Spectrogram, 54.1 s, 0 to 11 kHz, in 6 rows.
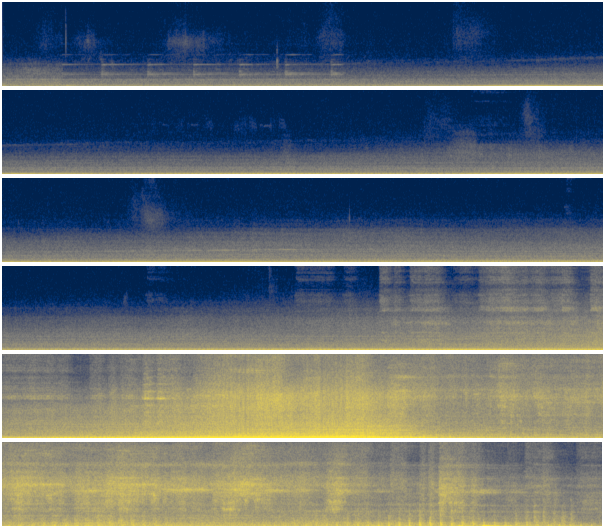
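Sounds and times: diesel locomotive engine rumble: 0.0 - 54.0
faint wheel squeal: 32.7 - 38.8, 43.0 - 54.0.

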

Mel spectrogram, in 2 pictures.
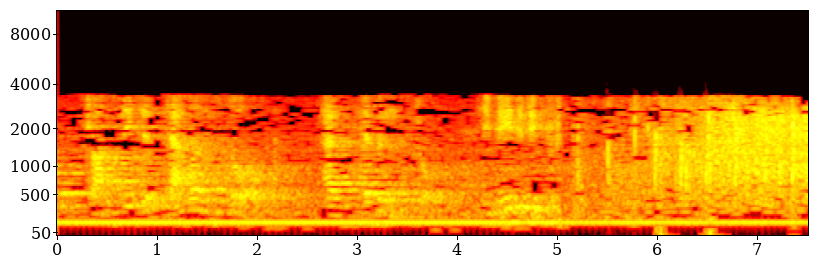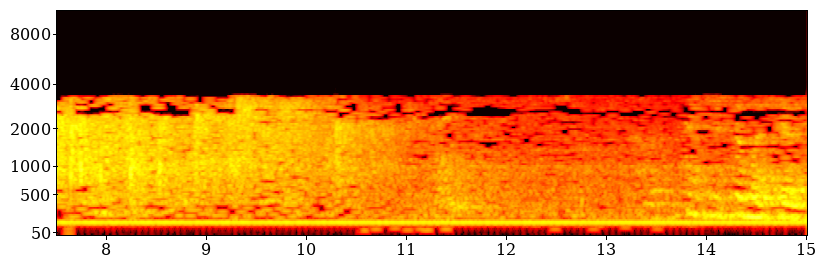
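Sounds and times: audience applauding: 5.4 - 11.4.

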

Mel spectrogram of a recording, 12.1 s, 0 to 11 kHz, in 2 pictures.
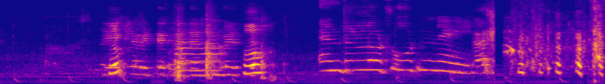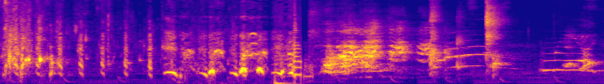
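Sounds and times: people laughing: 5.0 - 10.8.

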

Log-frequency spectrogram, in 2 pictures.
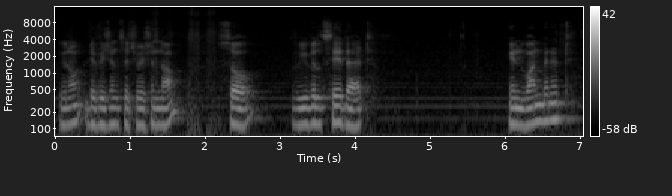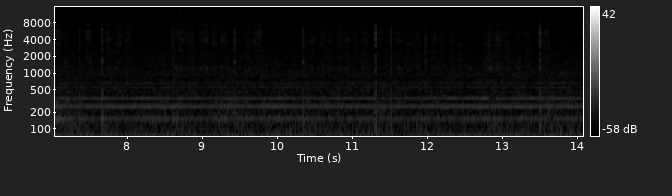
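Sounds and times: steady low hum: 0.0 - 14.0
stylus writing on tablet: 6.9 - 13.8.

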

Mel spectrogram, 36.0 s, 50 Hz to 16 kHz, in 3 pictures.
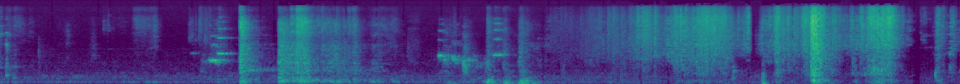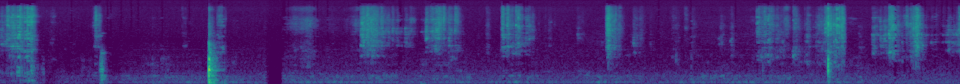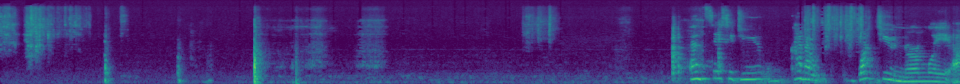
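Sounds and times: rustling: 6.9 - 12.6, 34.0 - 35.0.

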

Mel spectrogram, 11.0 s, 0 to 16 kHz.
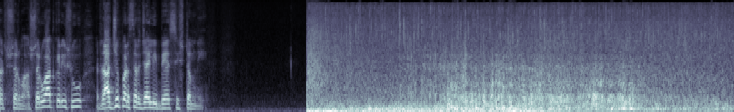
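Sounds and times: heavy rain downpour: 4.6 - 11.0
thunder rumbling: 4.6 - 11.0.

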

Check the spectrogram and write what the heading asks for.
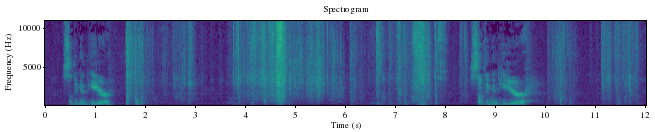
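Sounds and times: packing material crinkling: 1.6 - 8.6, 10.1 - 12.0.

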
